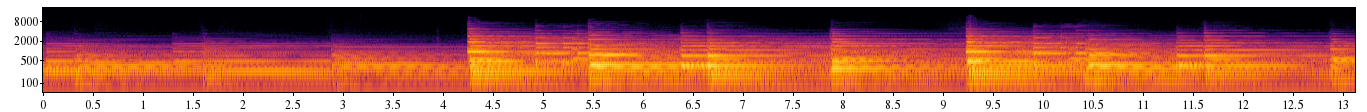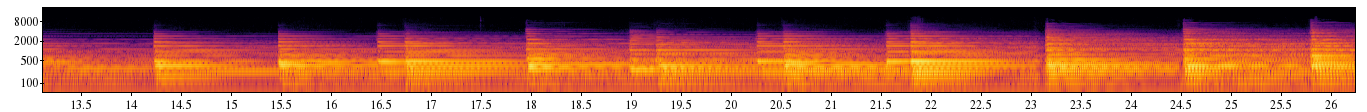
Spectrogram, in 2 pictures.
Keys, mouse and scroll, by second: 0.8 click, 2.8 middle click, 8.2-10.8 middle drag, 10.8 click, 13.7 ctrl+r, 20.0 click.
